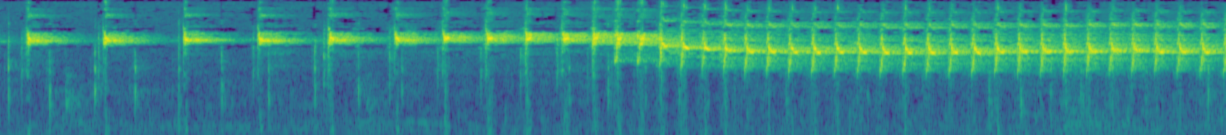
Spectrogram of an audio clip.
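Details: Champion competition lovebird (labet) singing: a loud series of sharp, high chirps quickens steadily from about two per second into a long, continuous buzzy trill in the second half.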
